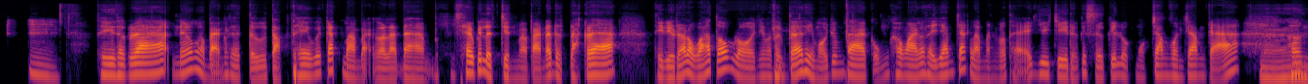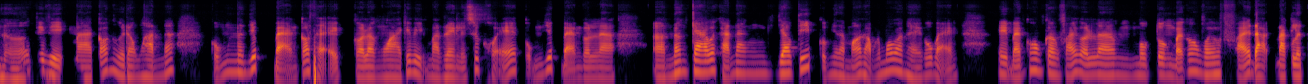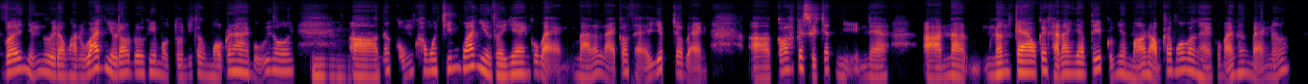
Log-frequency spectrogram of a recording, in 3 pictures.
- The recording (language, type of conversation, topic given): Vietnamese, advice, Vì sao bạn không thể duy trì việc tập thể dục đều đặn khi bận công việc?
- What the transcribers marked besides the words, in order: tapping; other background noise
